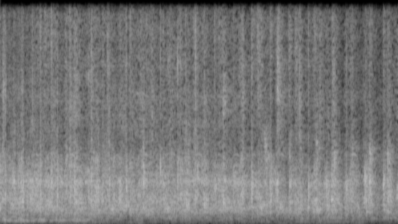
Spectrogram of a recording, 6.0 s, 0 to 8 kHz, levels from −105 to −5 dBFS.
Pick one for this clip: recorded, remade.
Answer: remade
